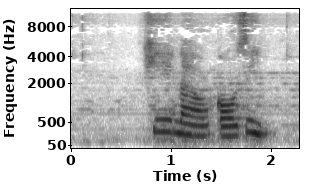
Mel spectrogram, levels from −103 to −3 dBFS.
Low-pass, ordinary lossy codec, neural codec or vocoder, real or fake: 10.8 kHz; MP3, 48 kbps; none; real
